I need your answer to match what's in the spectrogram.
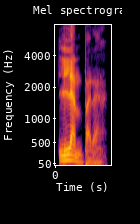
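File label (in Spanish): "lampara", Spanish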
